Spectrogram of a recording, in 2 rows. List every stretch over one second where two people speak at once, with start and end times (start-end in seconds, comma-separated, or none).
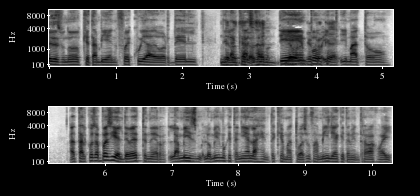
2.5-4.4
